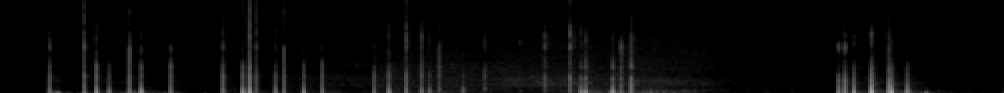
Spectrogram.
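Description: A round, light-colored, palm-sized wooden disc that looks solid is held over the microphone and tapped and scratched with long fingernails. Quick, dry clicking taps come in bursts with almost no ring. Around the middle, a soft, hissy scratching runs under the taps, then a short pause comes before a final flurry of taps.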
